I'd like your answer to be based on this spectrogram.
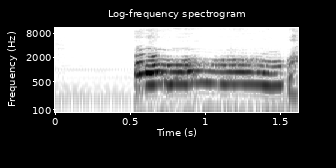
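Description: A voice imitating the Lego Yoda death sound, a wavering, sustained dog-like howl that starts abruptly after a short silence and holds steady and loud for about a second.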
